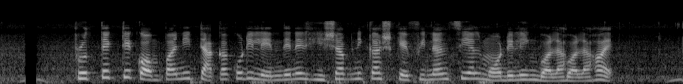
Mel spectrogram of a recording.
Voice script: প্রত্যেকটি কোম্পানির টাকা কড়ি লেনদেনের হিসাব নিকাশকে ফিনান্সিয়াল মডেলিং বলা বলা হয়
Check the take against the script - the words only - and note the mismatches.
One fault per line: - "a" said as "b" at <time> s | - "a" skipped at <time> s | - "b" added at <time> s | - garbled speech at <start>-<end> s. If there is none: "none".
none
